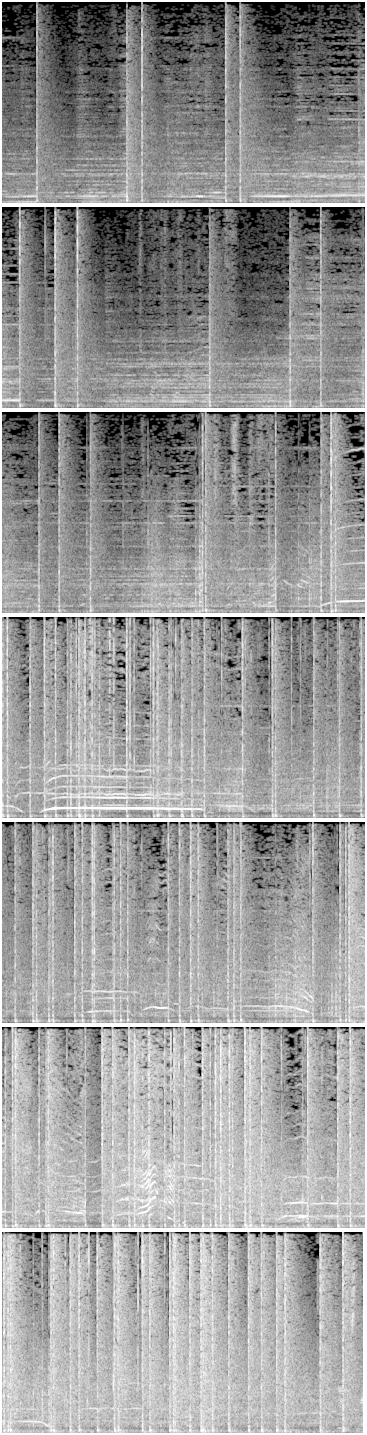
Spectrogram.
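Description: Fireworks finale: a rapid volley of aerial shell bursts, the bangs coming thicker and denser toward the end.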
